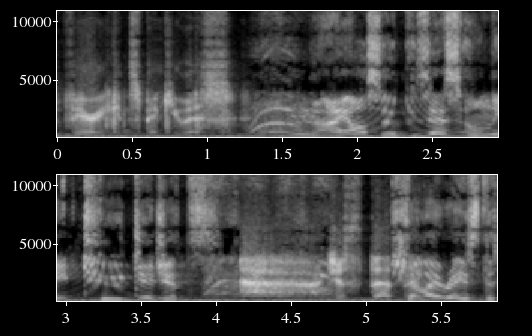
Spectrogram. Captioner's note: sighs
